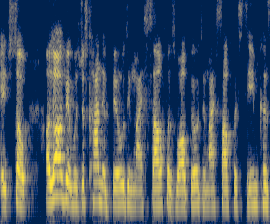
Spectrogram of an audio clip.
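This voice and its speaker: Speaking at a fairly quick pace, a woman with a British accent has a medium pitch. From England. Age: 20s. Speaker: model and charity founder. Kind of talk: interview. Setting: video call.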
